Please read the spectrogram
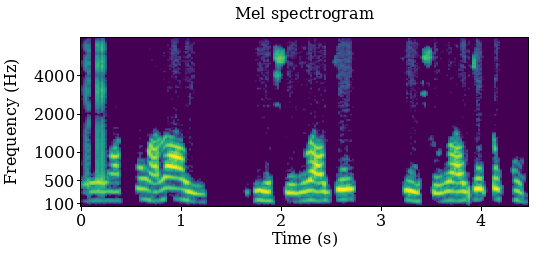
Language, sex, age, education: Yoruba, female, 15-29, tertiary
